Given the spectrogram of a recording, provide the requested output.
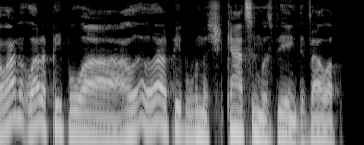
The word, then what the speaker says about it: Shinkansen: But the first real dedicated high-speed train, the real thing was the Shinkansen Zero Series, 1964. Rhymes with Wisconsin.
